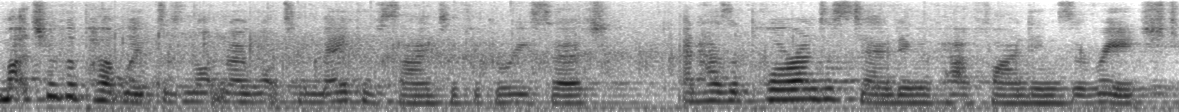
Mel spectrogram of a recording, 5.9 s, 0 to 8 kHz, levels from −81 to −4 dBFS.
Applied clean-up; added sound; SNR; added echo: none; Applause / Crowd; 16 dB; reverberation time 1.8 s.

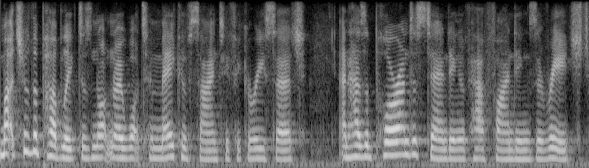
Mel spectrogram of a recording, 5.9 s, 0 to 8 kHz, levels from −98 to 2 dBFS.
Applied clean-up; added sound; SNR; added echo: none; none; none; none.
